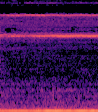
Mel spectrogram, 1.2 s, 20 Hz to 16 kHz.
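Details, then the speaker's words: Honda Element, blower motor area, fan on speed 1 (low): a thin, steady high whistle like AM static over a low fan hum. It changes with fan speed and goes away on high, and persisted after a used blower motor was installed; blamed on a faulty blower resistor. "All right, so here we are in Mike's element, and we've got a peculiar sound coming from right down here in the blower motor area."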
